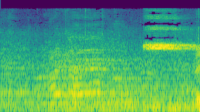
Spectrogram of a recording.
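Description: Murmur of voices in a gym hall. About one and a half seconds in, a steady high-pitched tone starts and holds. A man starts shouting right at the end.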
